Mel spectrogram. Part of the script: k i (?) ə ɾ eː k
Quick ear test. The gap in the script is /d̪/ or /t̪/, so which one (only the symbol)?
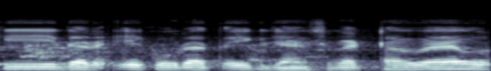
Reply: d̪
